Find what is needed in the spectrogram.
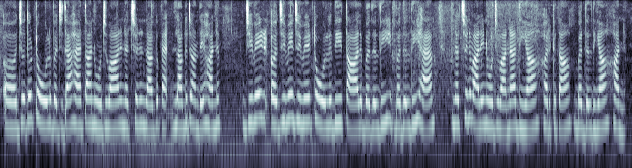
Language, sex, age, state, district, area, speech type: Punjabi, female, 18-30, Punjab, Hoshiarpur, rural, spontaneous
